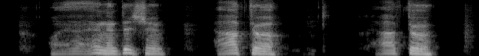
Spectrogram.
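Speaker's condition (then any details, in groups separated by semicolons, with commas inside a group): Cerebral palsy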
